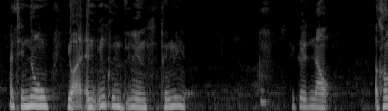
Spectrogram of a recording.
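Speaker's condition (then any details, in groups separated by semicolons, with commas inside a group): Spastic cerebral palsy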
